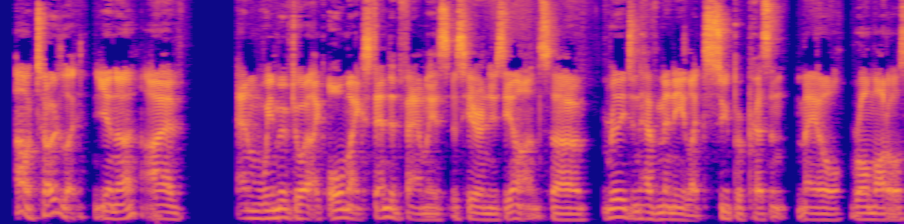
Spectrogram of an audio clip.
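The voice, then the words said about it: Mixed international melting-pot accent. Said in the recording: “melting pot accent ... my weird fucking mongrel voice”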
